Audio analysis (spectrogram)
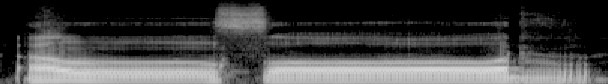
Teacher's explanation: maka huruf ro sukunnya dibaca tebal, baca tabkhim. Sehingga tebalkan huruf ro-nya. Ansor. Nah, sehingga pangkal lisan kita naik terangkat ke atas ketika kita mengucapkannya.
